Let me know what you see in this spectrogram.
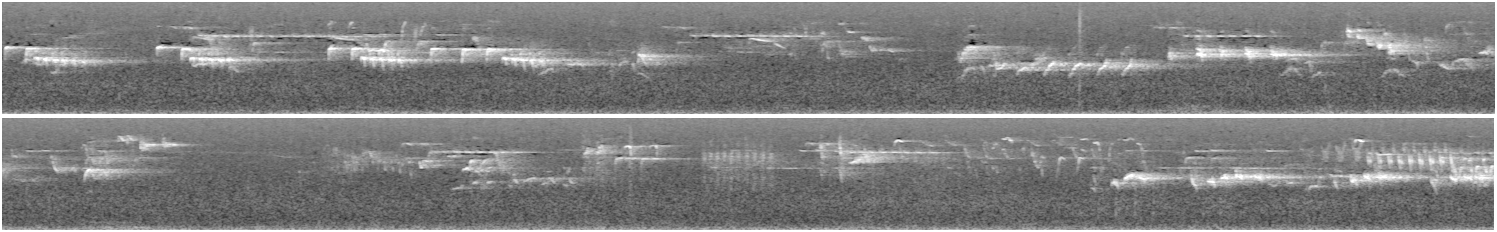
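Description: Birds chirping and chattering in bursts, several calls overlapping at times, over a steady low rumble.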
